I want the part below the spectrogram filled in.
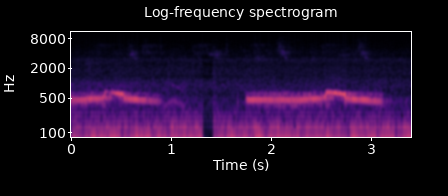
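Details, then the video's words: Pigeon cooing: two drawn-out, low tonal coos, each holding steady and then stepping up briefly before sliding back down, separated by a short gap over a faint low hum. "Suara hewan : Burung dara"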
